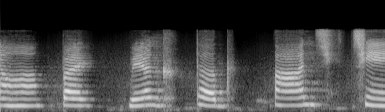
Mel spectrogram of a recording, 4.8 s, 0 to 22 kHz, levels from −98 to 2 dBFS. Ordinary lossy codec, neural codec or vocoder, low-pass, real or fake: none; codec, 16 kHz, 0.5 kbps, X-Codec, HuBERT features, trained on balanced general audio; 7.2 kHz; fake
